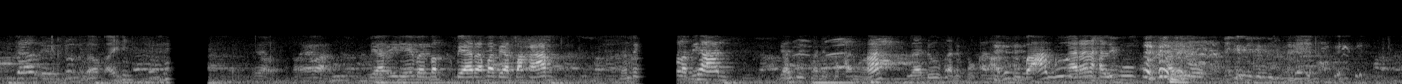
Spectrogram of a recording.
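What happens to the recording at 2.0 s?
At 2.0 s the audio is inside a gap that runs from 1.68 to 2.10 s, most likely a long network dropout: about 0.4 s of audio never arrived. The receiver briefly stretches the last sound into a fading buzz, and after that only about 0.31 s of silence remains. The sound then resumes at 2.10 s with the missing stretch simply gone, still band-limited below 4 kHz by the G.711 mu-law call path.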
